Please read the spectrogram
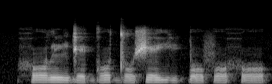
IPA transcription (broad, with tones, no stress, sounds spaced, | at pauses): h o˧ l ĩ˧ ɡ e˨ ɡ o˧ d o˨ ʃ e˧ j i˨ k͡p o˨ f o˧ h o˧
